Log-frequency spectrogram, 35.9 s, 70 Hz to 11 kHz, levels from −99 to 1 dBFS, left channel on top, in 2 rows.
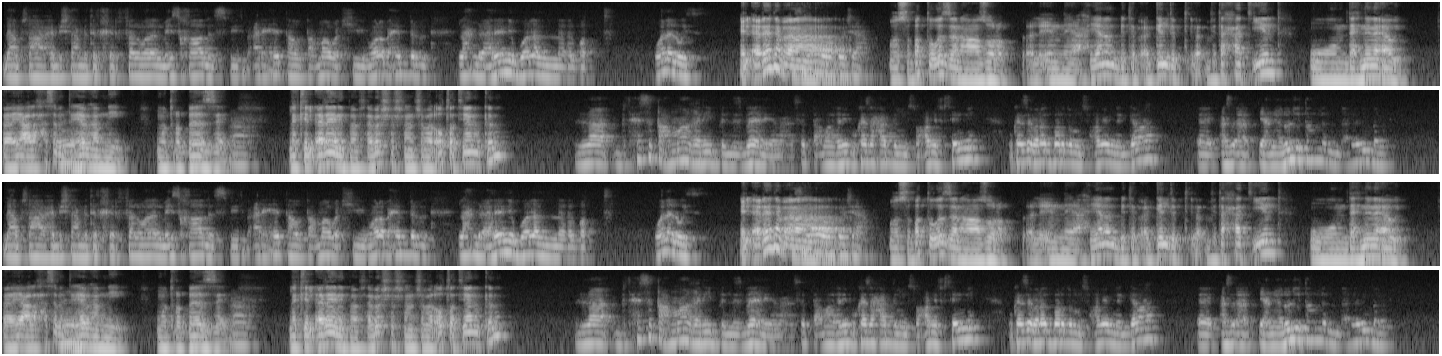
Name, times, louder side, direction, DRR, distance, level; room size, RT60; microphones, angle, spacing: voice 1, 0.0-7.6 8.2-8.7 9.8-10.8 18.6-19.0 20.8-21.1 25.1-30.2 30.6-32.4 32.9-35.4, right 1 dB, ahead, -1 dB, 1.3 m, -32 dB
voice 2, 9.2-10.5 11.1-16.0 16.3-17.5 18.0-19.5 19.9-20.8 21.6-24.3, left 1 dB, 50° left, 2 dB, 2.1 m, -27 dB
14.0 x 10.5 x 4.3 m, 0.38 s
head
